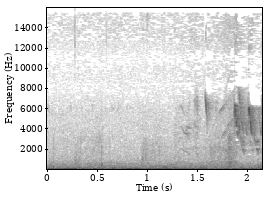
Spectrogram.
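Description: Outdoor background with a low rumbling noise, and a bird starting a quick series of short, high chirps near the end.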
